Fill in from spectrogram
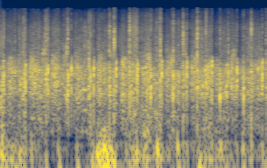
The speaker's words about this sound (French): Je pense que vous pouvez l'applaudir.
